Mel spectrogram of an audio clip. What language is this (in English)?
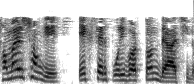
Bangla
